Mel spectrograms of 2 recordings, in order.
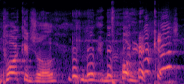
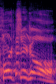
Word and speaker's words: Portugal: Say porch. Porch. Like a front porch.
